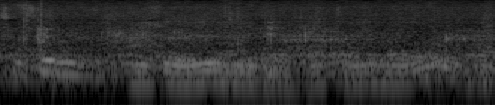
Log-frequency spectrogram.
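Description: Indistinct voices of people talking at a distance, steady low chatter with no clear words.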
